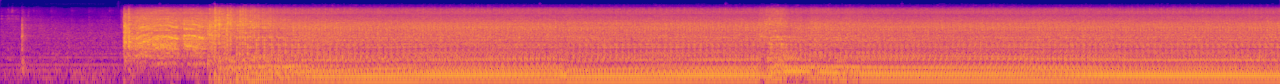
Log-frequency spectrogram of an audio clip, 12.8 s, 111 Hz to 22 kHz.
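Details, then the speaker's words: Turbocharged project car first started after almost 10 years, with straight header exhaust and no mass airflow sensor fitted: brief crank, catch and flare, then a loud unmuffled high idle that wavers and sags. Owner suspects the missing MAF or the 1000cc injectors; unconfirmed. "anytime you started it it would start up it would rev up and it would hold idle for a little while like up in the high RPMs"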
